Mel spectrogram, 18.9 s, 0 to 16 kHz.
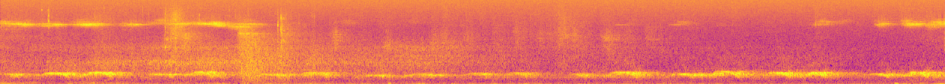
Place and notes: Siilotie, Oulu, Finland - Pigeons inside a defunct workshop
Pigeons calling and flying inside a defunct workshop. You can also hear cars driving by and people speaking outside the workshop. Recorded with Zoom H5 with default X/Y capsule, noise removed in post.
